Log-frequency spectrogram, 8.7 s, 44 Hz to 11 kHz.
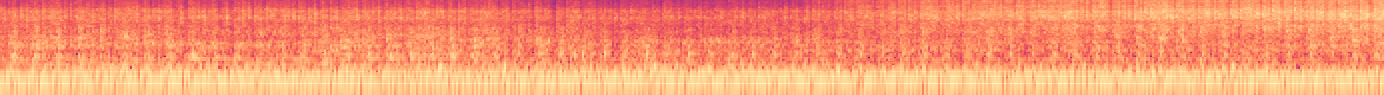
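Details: Chevy C10 truck with a freshly installed ZZ4 350 crate V8, first run: loud, deep, steady idle with an even low rumble and no knocks or ticks; normal idle.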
